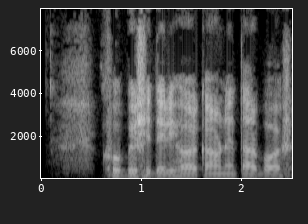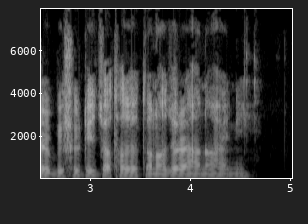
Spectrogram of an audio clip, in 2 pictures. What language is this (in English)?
Bangla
